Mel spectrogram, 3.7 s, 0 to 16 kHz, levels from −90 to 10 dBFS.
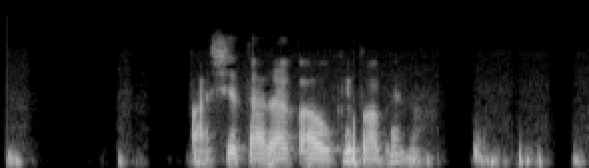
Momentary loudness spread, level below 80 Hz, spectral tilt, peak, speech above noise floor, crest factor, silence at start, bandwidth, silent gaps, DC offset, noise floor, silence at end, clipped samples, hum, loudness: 24 LU; -56 dBFS; -7.5 dB/octave; -2 dBFS; 66 dB; 20 dB; 0.05 s; 7.2 kHz; none; under 0.1%; -84 dBFS; 0.05 s; under 0.1%; none; -20 LUFS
